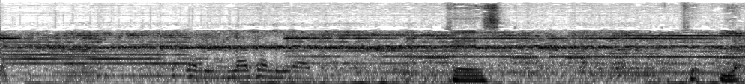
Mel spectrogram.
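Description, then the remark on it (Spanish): Loud crowd shouting and general commotion, several raised voices overlapping, over a steady droning hum that continues throughout. “Le, le pregunto, la bulla no nos deja oír.”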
